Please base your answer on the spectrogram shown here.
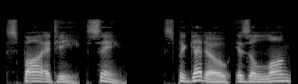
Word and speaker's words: spaghetti: Spaghetti, Italian pronunciation, spa-etti, sing.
